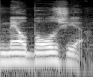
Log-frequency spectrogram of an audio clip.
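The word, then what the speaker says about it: Malebolgia: It's, dude, I had to look up the pronunciation. His name is Malbolgia, which I thought was super funny, but I love the name.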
